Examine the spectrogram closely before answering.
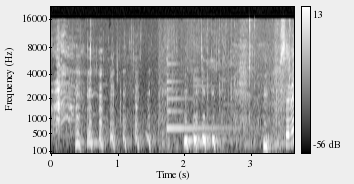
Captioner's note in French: rires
